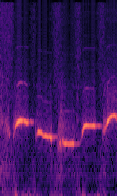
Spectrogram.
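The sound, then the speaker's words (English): A person whistles a short, eerie melody alone, meant as the X-Files theme tune, a few sustained notes stepping down and back up, fairly clear but slightly wavering in pitch, with no talking. “That is supposed to be the X-Files theme tune, whistled badly.”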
